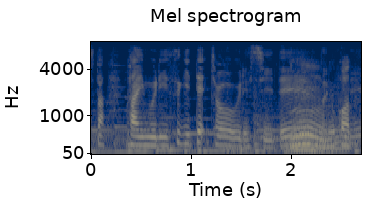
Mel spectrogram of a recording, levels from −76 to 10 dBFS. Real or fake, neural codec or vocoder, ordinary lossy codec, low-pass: real; none; none; 7.2 kHz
